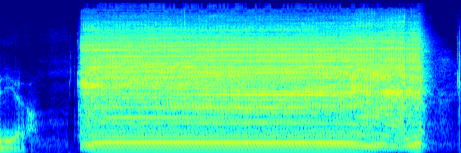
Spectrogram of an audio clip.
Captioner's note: power tool buzzing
